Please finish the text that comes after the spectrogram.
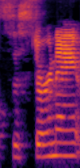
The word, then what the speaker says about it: cisternae: So the Golgi apparatus consists of flattened membranous sacs called cisternae or cisterna, depending on how you'd like to pronounce that.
